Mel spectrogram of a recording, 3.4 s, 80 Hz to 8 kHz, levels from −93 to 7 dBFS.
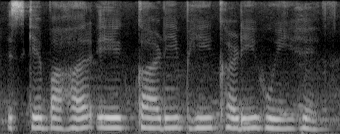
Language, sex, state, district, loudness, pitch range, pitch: Hindi, female, Madhya Pradesh, Bhopal, -21 LUFS, 210-220 Hz, 215 Hz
